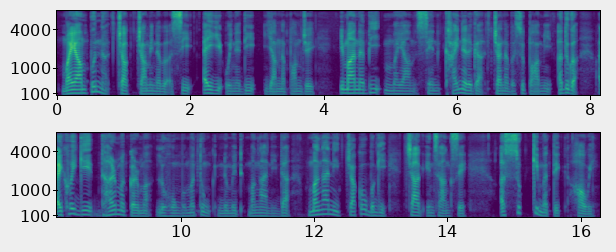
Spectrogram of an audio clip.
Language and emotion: Manipuri, neutral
